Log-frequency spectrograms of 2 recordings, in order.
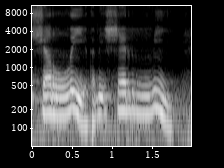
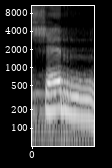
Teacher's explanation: Kenapa kok bisa tipis? Karena dia berharokat kasroh gitu ya. Jangan syarri, bukan syarri tapi syarri, disenyumkan.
